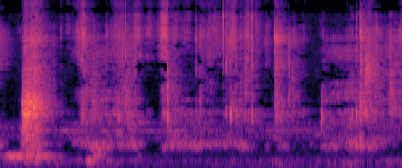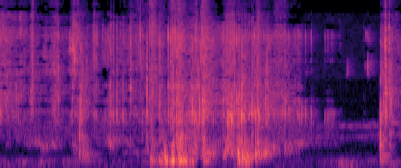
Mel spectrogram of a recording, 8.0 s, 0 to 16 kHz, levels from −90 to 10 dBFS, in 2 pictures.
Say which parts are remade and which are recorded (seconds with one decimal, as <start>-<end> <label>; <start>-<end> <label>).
0.0-8.0 recorded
